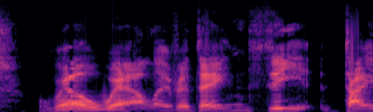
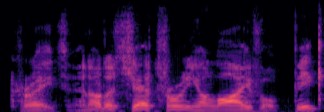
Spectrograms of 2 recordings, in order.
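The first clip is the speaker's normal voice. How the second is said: normal talking voice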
